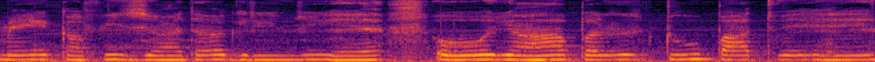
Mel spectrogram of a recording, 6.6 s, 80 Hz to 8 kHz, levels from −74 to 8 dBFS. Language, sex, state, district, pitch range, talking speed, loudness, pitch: Hindi, male, Delhi, New Delhi, 200-215 Hz, 110 wpm, -15 LUFS, 210 Hz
